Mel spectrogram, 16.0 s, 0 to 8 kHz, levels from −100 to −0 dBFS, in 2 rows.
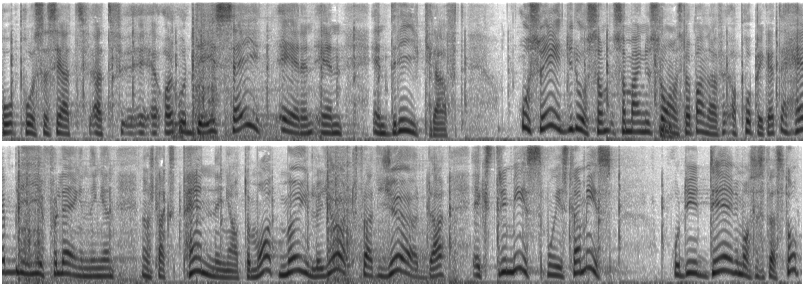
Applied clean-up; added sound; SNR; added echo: none; Typewriter + Writing; 15 dB; none.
